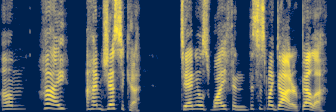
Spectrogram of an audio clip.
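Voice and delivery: high-pitched female figure voice; polite, tentative visitor; polite older lady. A narrator's reading. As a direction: introduce yourself hesitantly, pitched well up.

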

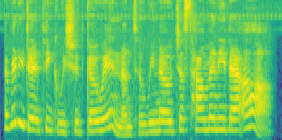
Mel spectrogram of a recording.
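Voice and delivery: usual speaking voice

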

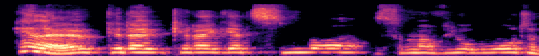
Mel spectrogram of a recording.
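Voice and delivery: high, put-on posh English accent. Film critic mimicking a posh actor playing Cockney, very posh accent. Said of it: "says things in a very posh accent".

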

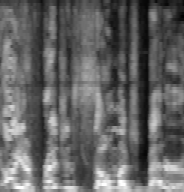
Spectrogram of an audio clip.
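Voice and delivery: very high mock gushing; gushing praise. Comic mimicking audience praising his French, high gushing. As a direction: coo the compliment in a put-on high voice.

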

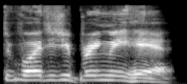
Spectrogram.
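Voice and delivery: high-pitched aggrieved demand; put-on high, upset clown voice; indignant clown. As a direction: whine the question in protest.

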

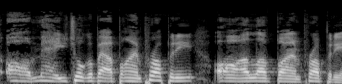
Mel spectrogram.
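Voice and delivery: eager stranger voice. Retold or imitated. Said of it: "He's like".

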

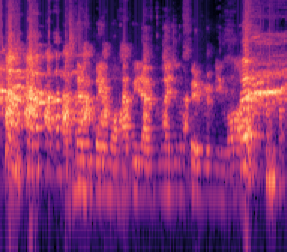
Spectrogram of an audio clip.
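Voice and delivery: loud, high laughing outburst; laughing shout. Real, not acted. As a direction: roar it out through real laughter. Gleeful about glandular fever.

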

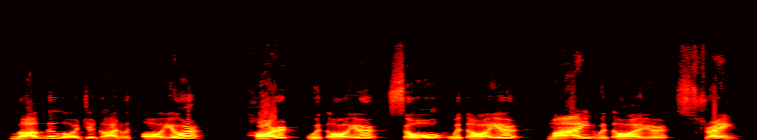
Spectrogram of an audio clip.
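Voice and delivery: slow, loud, emphatic recitation of scripture; scripture reading. Acted. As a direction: proclaim each phrase slowly and loudly.

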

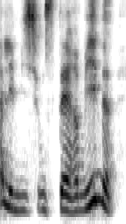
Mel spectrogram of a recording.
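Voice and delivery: ordinary delivery

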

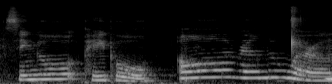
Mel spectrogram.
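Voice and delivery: slow, drawn-out announcer voice; grand announcer. Pretend. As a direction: proclaim it like a show host. Announcing a new section.

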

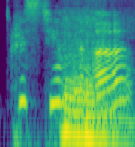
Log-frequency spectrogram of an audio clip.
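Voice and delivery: put-on low go at a British accent on the name; badly faked British "Christiana"; mock British accent. Friend trying her old British accent, mock British. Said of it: "it sounded very British".

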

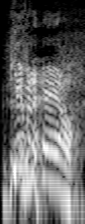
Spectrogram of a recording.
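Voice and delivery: high-pitched mock encouragement; high, exaggerated movie-quote voice; hammed-up cheering on. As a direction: urge him on like a rowdy bystander. Quoting bathroom scene with co-host.

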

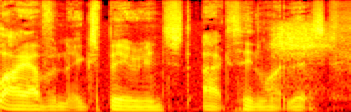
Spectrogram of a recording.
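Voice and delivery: ordinary talk, nothing marked

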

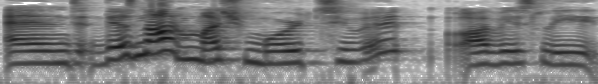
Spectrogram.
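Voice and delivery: normal talking voice

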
